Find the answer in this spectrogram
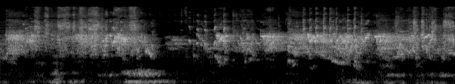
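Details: Pet budgerigars chattering in a cozy indoor hut: a constant busy warble of high, scratchy chirps and squawks from several birds, with soft low knocking sounds now and then.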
